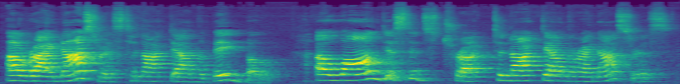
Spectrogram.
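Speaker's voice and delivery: loud, emphatic read-aloud list; storybook reading. Acted. Teacher reading the absurd list to children, emphatic. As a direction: read each item with relish.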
